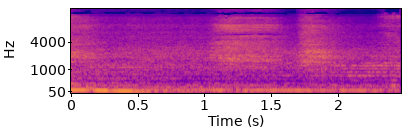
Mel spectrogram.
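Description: A woman laughing breathlessly, heard as two short airy outbreaths with little voice, over a steady low hum.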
